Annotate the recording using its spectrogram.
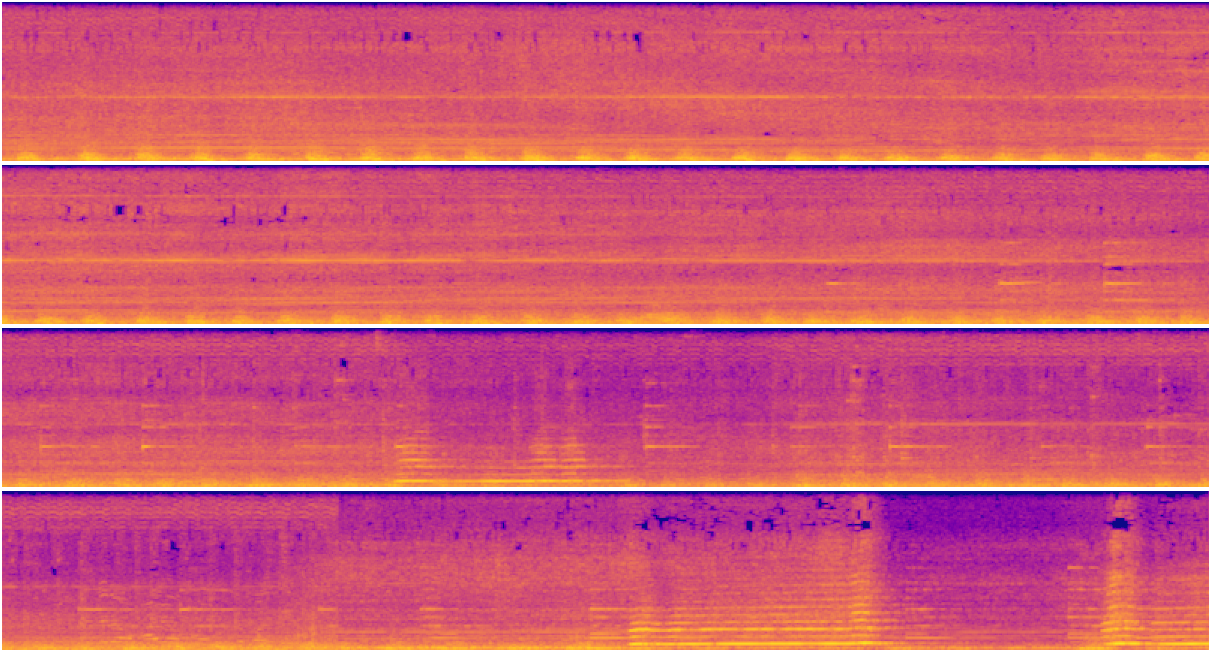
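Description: Small steam locomotive running, its exhaust beating about three times a second with steam hissing; the beat fades in the second half. Its steam whistle blows a short blast about two-thirds of the way through and a longer one, rising slightly in pitch, near the end.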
